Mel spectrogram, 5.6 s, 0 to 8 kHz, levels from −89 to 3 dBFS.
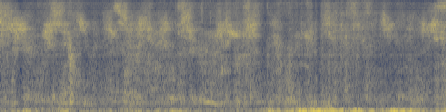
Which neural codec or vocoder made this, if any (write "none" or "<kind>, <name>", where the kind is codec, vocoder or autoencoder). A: codec, SNAC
